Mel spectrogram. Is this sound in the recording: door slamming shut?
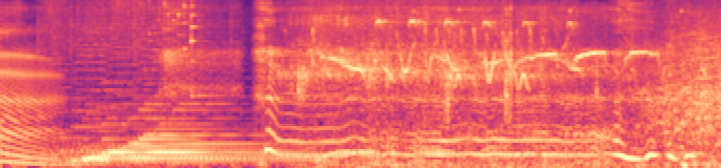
no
